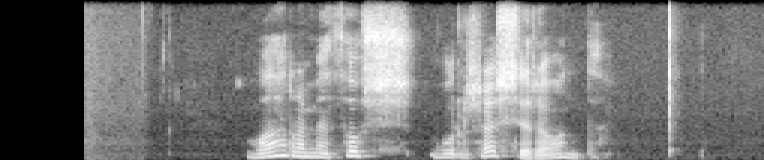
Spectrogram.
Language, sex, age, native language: Icelandic, female, 70-79, Icelandic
